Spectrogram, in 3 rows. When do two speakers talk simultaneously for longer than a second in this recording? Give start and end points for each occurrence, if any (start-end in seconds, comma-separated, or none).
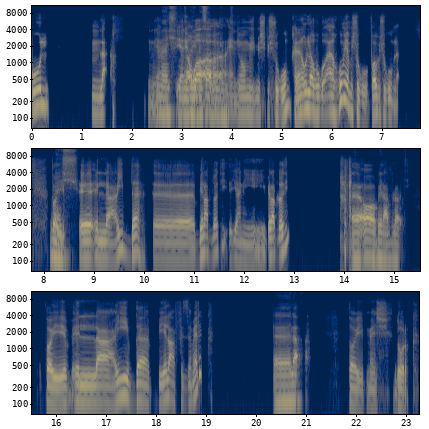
2.5-4.0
